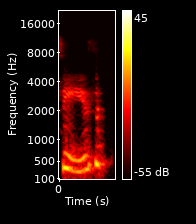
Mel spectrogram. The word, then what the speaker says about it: six: you can see that six was c's and ten is these so see they both are rhyming so c's and these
